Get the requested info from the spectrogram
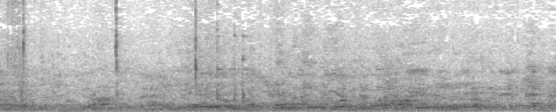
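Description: Background chatter of several diners talking at once, with a few brief light clicks in the first second and a half.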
